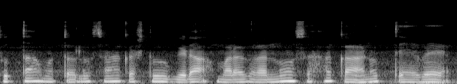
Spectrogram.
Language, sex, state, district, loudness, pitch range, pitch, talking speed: Kannada, male, Karnataka, Bangalore, -14 LUFS, 110-135 Hz, 125 Hz, 80 wpm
